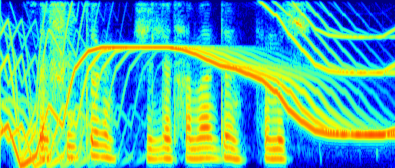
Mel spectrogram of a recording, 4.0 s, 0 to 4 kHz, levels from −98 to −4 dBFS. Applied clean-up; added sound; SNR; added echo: none; Musical instrument; -4 dB; none.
